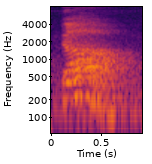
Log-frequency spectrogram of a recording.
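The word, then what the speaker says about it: да: Da.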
